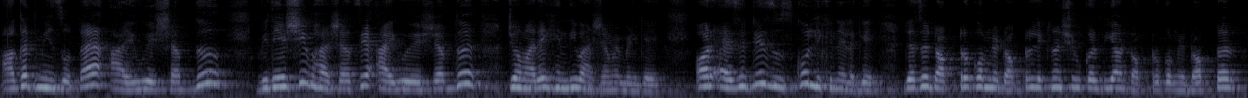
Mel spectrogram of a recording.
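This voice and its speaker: A woman's voice: a little high, mellow. A middle-aged woman teaching a Hindi spelling lesson to children, patient and repetitive, often calling her pupils "beta".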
